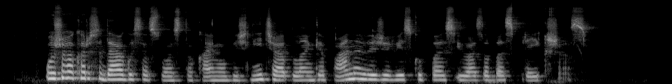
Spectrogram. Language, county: Lithuanian, Šiauliai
